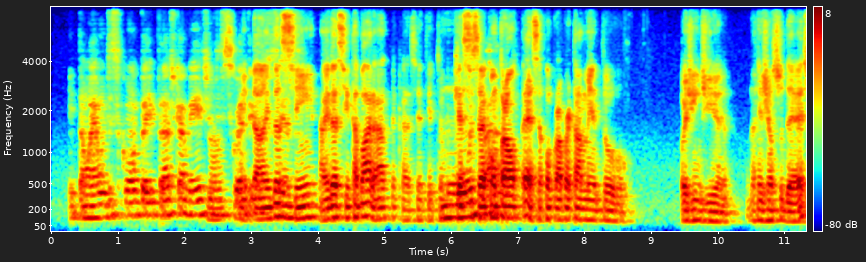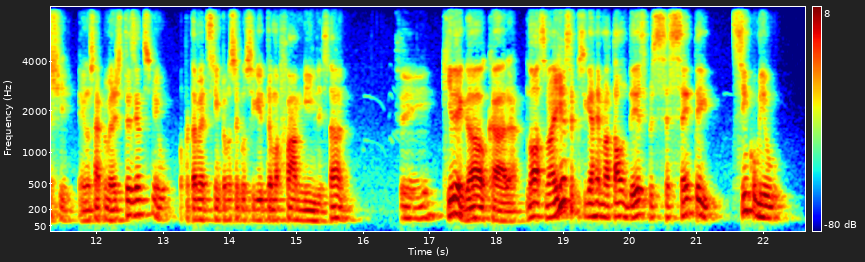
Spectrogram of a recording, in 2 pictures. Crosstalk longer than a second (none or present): present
